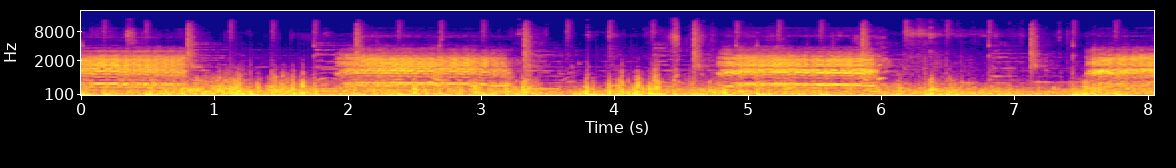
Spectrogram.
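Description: A young dromedary camel bawling while men hold it down on the ground: long, drawn-out calls about every three seconds.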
